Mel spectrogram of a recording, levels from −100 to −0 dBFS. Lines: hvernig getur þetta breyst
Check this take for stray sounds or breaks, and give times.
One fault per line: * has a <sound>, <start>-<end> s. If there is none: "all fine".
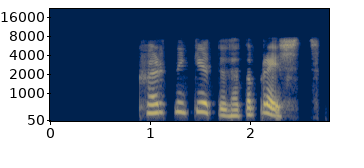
all fine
